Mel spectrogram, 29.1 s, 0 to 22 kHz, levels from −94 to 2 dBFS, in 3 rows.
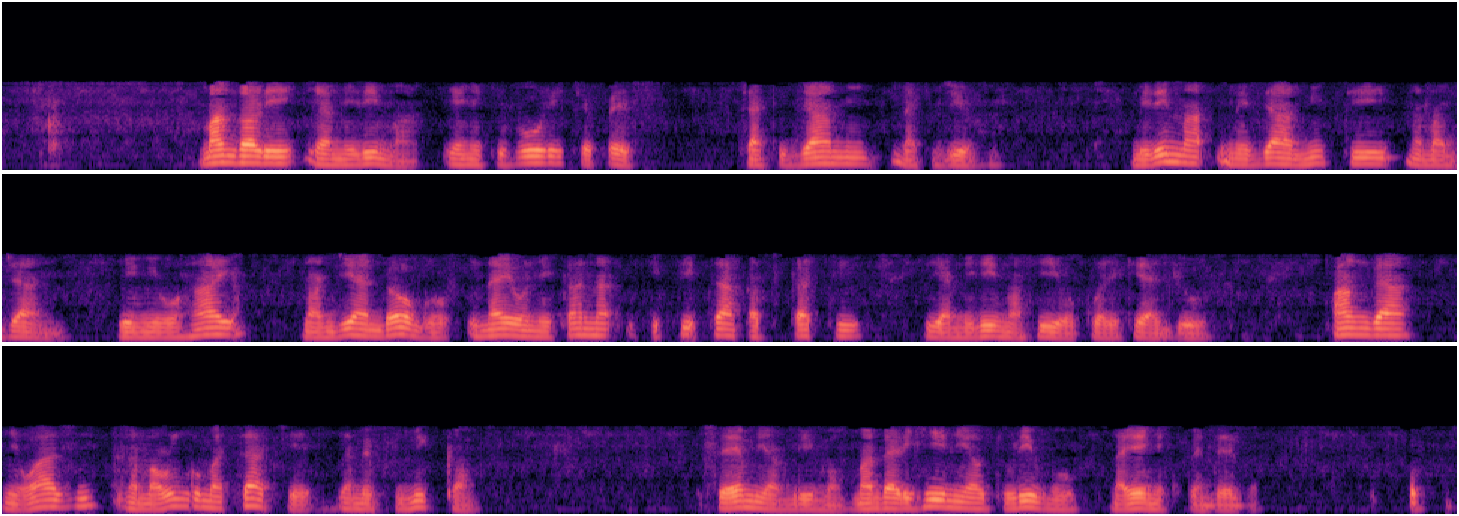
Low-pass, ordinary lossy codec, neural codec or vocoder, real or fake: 3.6 kHz; MP3, 24 kbps; codec, 16 kHz, 4.8 kbps, FACodec; fake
